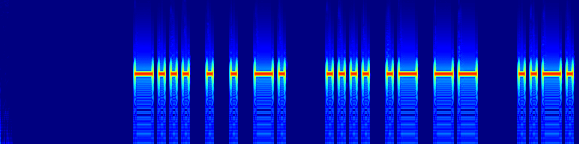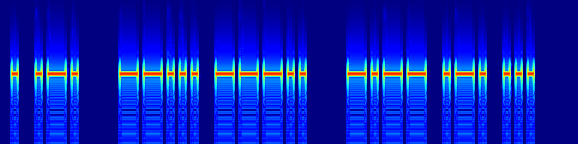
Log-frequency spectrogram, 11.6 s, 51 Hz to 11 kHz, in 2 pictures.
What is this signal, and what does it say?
Morse code, heard as a keyed tone, about 19 wpm, 700 Hz. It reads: BEEN HAM FER 78 YRS
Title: K1USN SST QSO Practice 20wpm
